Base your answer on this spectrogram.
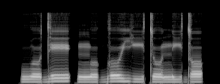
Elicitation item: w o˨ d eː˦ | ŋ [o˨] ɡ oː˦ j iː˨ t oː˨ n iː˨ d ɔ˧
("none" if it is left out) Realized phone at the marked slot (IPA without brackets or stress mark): o˨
